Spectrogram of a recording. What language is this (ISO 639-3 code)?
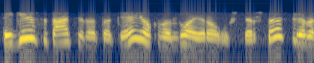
lit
